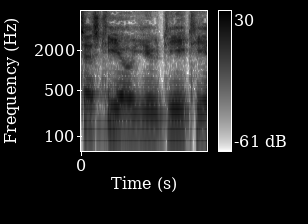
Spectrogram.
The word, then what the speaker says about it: Stoudt: And it's Stoudt as opposed to the stout beer.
